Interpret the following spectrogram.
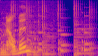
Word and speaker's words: Melbourne: It's pronounced Melbourne.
